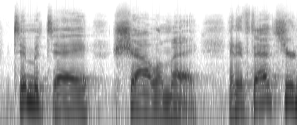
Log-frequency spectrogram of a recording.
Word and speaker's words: Timothée Chalamet: But I'm going to call him the way he said his name is correctly pronounced, which is Timothée Chalamet.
